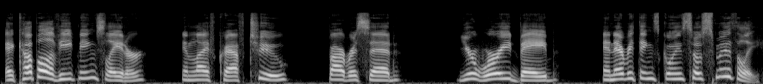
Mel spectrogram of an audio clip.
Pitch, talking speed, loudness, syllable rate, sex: 225 Hz, 140 wpm, -16 LUFS, 5.5 syllables/s, female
